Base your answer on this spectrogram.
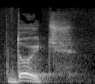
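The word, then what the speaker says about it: Deutsch: Сочетание «э» и «у» по-немецки читается как «ой». Например, слово «дойч». А теперь внимание. Вместо одной русской буквы «ч» мы видим целых четыре. Почему? Потому что вот эти три буквы передают звук «ш». Когда мы добавляем «т», то это читается как «ч».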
